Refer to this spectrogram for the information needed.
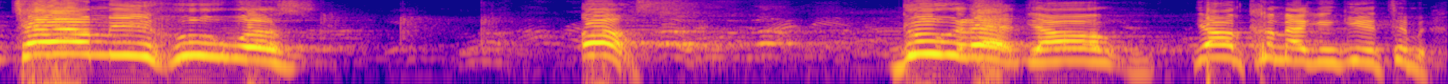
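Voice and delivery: loud, high-pitched shouting from the pulpit; full-force preaching. Real, not acted. Preacher challenging the internet researchers in his congregation, shouting. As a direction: hammer the challenge at them, calling out.

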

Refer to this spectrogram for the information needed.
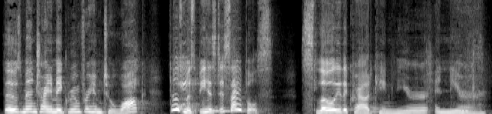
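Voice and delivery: usual speaking voice

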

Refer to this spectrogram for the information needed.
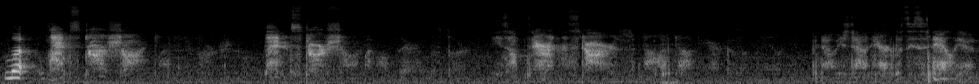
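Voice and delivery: unvoiced whisper, hushed. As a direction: whisper it like a secret. Whispered alien intro bit.

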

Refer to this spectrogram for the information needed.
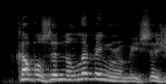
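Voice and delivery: usual speaking voice

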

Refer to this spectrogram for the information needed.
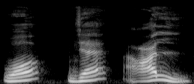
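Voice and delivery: وجعل- slow, with ع pressed hard from the throat; throaty ain. Shown as a demonstration. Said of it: "আইনের উচ্চারণটা গলার ভেতর থেকে শক্ত হয়ে". (وجعل-এ আইন গলার ভেতর থেকে শক্ত করে)

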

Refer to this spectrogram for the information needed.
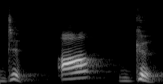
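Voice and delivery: D, a, g sounded out one at a time; stretched sounds. Shown as a demonstration. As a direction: say "D", "a", "g" as separate sounds with gaps. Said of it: "Let's stretch out the sounds".

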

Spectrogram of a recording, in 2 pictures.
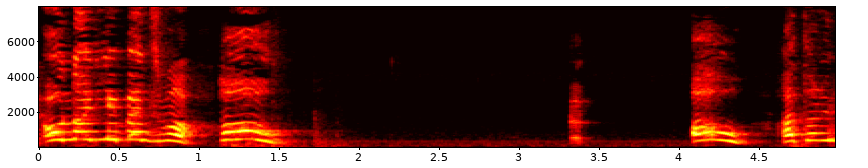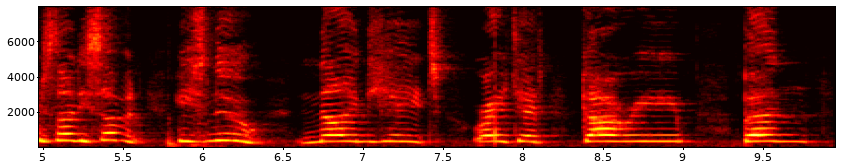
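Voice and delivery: high, loud, overjoyed yelling; wildly excited, high-pitched celebration; ecstatic shout. Real, not acted. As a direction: shout in disbelief at a huge win, stretching the name. Thrilled at pulling the top card.

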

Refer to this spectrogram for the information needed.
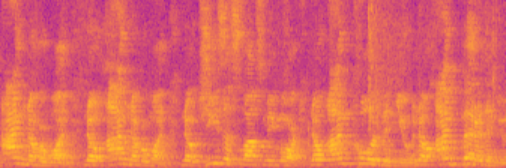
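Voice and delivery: loud, high one-upping argument; mock squabbling. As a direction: bicker back and forth, each claim pitched high and loud. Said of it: "these guys are fighting and they're battling".

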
